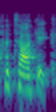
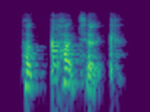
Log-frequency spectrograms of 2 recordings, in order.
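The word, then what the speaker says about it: Pawcatuck: and it's not Pawtucket, Connecticut, it's Pawcutuck, Connecticut. – Pawcutuck? What was that? – It's spelt like paw cat tuck.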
